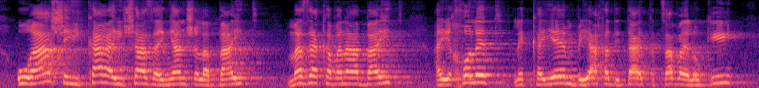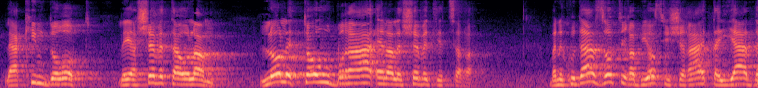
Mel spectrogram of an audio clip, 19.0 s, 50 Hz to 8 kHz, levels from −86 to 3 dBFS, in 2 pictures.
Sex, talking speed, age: male, 115 wpm, 40-59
